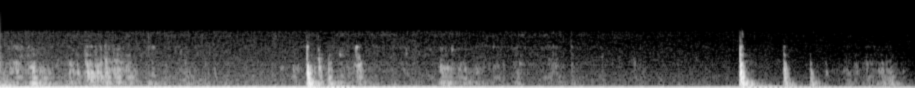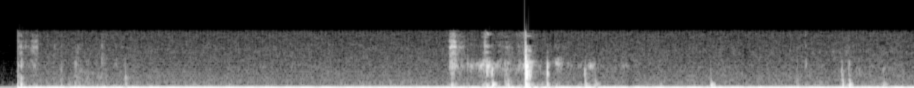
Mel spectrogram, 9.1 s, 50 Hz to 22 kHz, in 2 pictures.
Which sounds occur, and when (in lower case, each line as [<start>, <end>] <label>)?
[0.00, 0.69] generic impact sounds
[0.00, 9.14] water vehicle
[0.00, 9.14] water
[0.00, 9.14] wind
[1.47, 2.73] generic impact sounds
[3.61, 4.07] generic impact sounds
[4.61, 4.74] generic impact sounds
[5.12, 5.22] generic impact sounds
[6.76, 7.58] generic impact sounds
[8.73, 8.94] generic impact sounds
